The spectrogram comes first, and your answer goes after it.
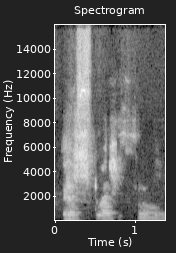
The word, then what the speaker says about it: espresso: you say espresso ESPN there's no X in espresso espresso yeah we [ __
